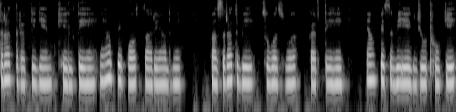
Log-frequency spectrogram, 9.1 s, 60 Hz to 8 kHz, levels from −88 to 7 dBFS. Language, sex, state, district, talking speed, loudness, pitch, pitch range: Hindi, female, Uttar Pradesh, Etah, 130 wpm, -22 LUFS, 215 Hz, 210-220 Hz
